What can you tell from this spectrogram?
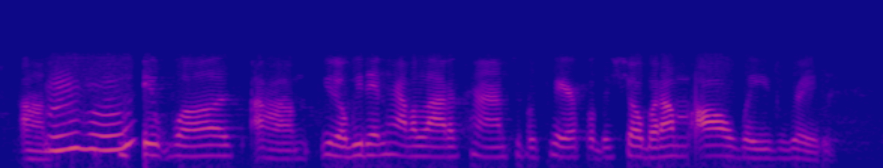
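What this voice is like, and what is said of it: Tired, slightly raspy voice. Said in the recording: “your voice was, you know, a little tired? ... I'm tired, and I have to apologize if my voice sounds a little raspy.”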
